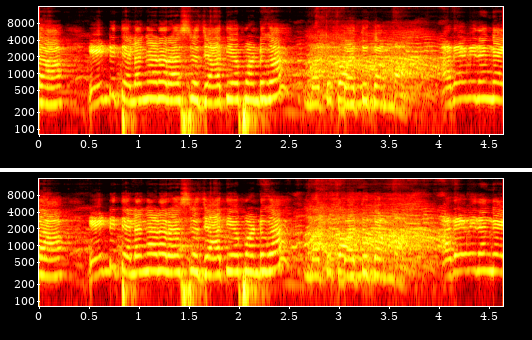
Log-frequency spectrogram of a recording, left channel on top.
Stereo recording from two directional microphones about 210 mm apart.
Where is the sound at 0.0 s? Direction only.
20° left (ahead or behind).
